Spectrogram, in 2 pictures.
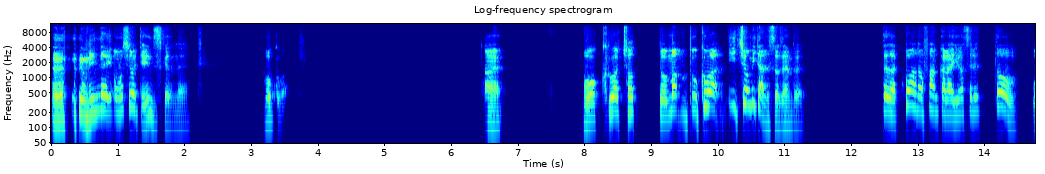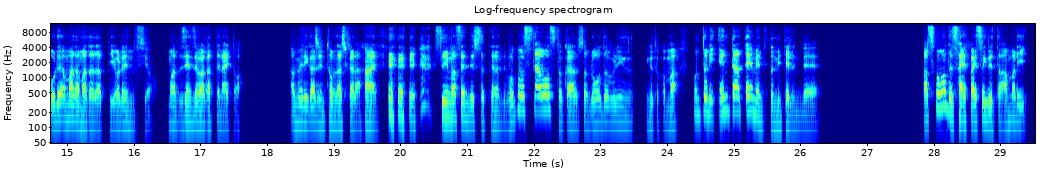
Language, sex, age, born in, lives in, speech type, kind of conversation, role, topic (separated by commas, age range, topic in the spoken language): Japanese, male, 40-44, Japan, United States, conversation, unstructured, none, おすすめの映画やドラマはありますか？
